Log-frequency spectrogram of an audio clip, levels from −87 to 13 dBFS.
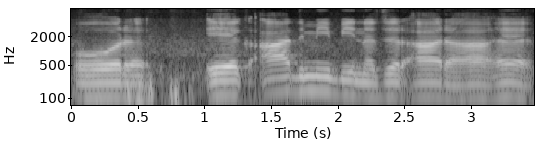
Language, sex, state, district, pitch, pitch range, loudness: Hindi, male, Rajasthan, Bikaner, 110 Hz, 105-120 Hz, -16 LUFS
